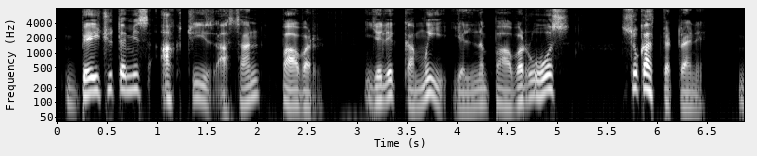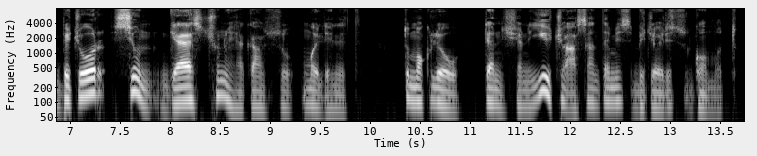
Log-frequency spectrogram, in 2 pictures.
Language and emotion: Kashmiri, neutral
